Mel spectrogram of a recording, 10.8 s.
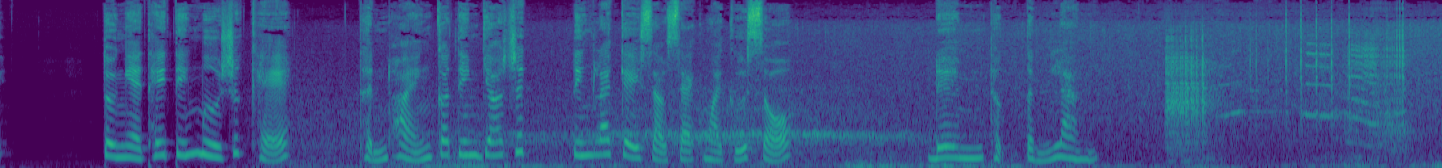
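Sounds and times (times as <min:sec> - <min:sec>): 
speech: 0:00.8 - 0:06.0, 0:07.0 - 0:08.4
bed creaking as someone turns over: 0:08.7 - 0:10.7.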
